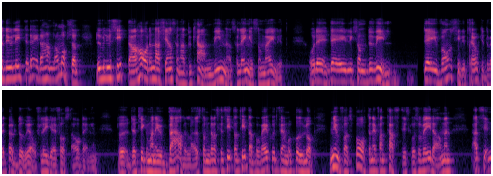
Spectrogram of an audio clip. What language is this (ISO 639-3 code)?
swe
